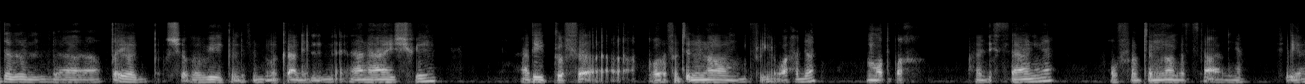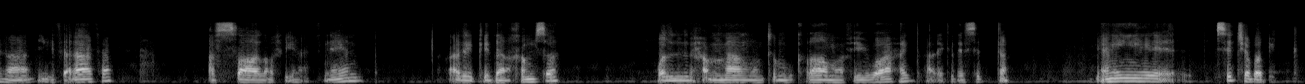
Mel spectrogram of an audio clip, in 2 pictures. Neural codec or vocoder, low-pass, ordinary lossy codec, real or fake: codec, 16 kHz, 2 kbps, FreqCodec, smaller model; 7.2 kHz; none; fake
